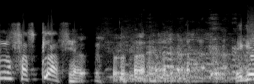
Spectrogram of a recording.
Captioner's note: laughs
